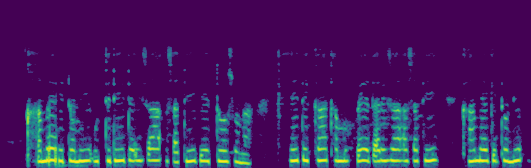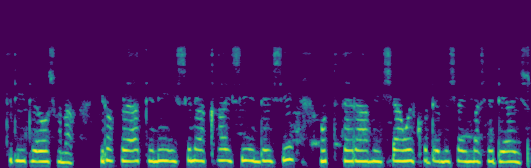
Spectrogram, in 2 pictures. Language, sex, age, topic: Gamo, male, 18-24, government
